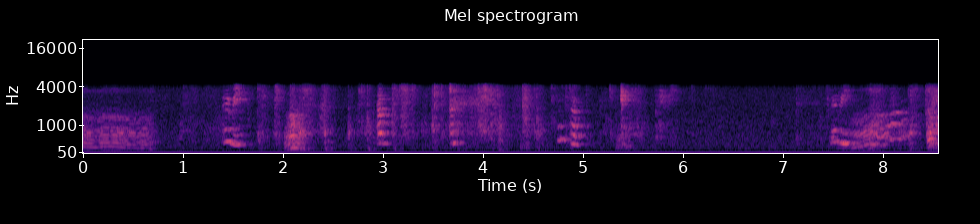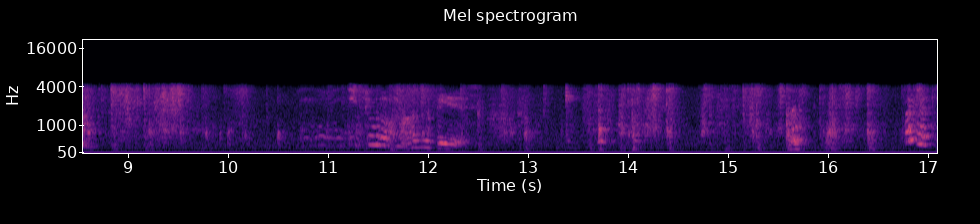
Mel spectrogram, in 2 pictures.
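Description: A Chihuahua whines and yips in high, wavering bursts, with a person talking now and then.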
